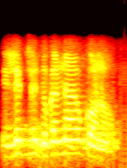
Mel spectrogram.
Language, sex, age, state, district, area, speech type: Odia, male, 30-45, Odisha, Kalahandi, rural, conversation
